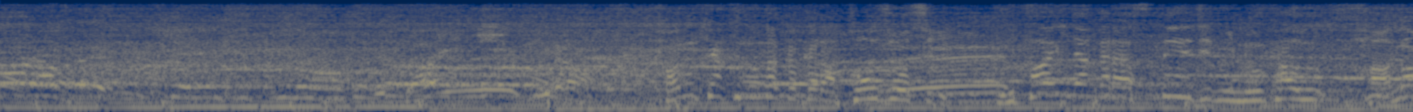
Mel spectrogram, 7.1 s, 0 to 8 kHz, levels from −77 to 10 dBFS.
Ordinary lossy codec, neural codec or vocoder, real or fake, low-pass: AAC, 48 kbps; autoencoder, 48 kHz, 128 numbers a frame, DAC-VAE, trained on Japanese speech; fake; 7.2 kHz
